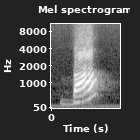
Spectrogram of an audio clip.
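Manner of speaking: "ba" as a lone, loud syllable. Shown as a demonstration. Teacher splits a word for pupils, "ba" as a separate syllable. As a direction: sound out "ba" on its own, firmly. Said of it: "en combien de syllabes".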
